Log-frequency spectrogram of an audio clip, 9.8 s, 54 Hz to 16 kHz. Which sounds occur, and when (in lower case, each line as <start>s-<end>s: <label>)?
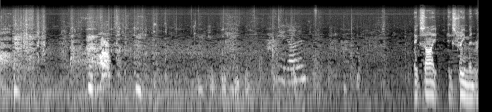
0.0s-9.4s: mechanisms
0.2s-0.9s: generic impact sounds
0.2s-0.7s: breathing
1.4s-3.9s: growling
1.7s-1.9s: breathing
2.6s-2.9s: breathing
3.8s-6.0s: run
3.9s-4.1s: breathing
5.3s-5.6s: breathing
5.3s-6.1s: woman speaking
6.1s-7.1s: run
6.5s-7.0s: breathing
7.5s-7.7s: human sounds
8.2s-9.4s: male speech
